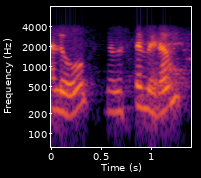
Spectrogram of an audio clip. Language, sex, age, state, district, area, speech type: Kannada, female, 18-30, Karnataka, Mysore, urban, conversation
